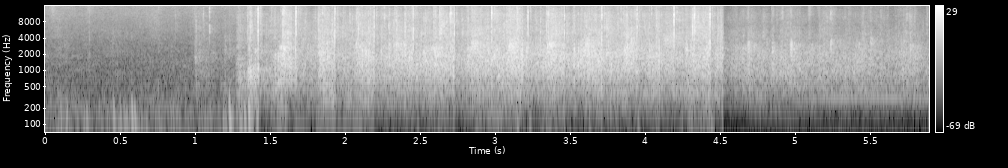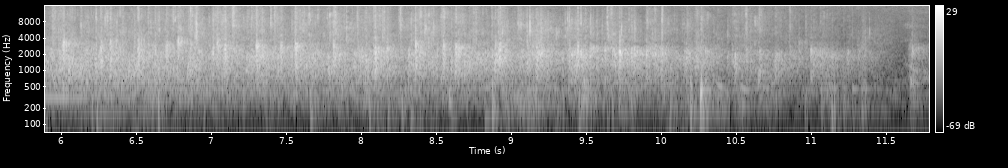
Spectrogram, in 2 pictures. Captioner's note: applause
